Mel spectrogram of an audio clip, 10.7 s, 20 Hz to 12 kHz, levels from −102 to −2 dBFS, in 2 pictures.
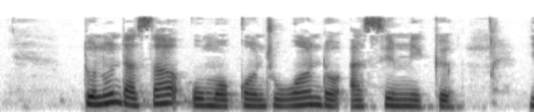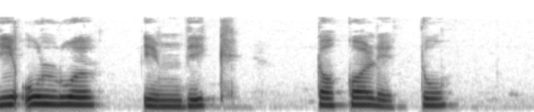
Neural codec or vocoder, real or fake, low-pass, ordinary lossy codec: none; real; 7.2 kHz; AAC, 64 kbps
